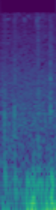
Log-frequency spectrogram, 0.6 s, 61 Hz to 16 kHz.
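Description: Hooves of the horse Roach clip-clopping in a PS4 video game, a quick run of soft thuds over a low rumble, close and moderately loud, with no talk.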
